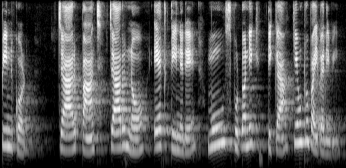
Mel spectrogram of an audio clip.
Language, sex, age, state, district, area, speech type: Odia, female, 18-30, Odisha, Mayurbhanj, rural, read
